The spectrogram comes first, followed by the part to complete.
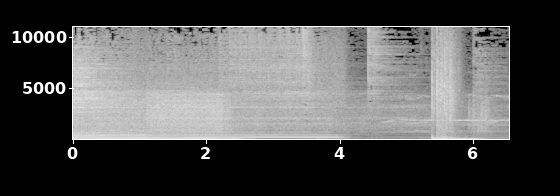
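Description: A rock band's final chord ringing out on electric guitar and bass: the bass note stops about two and a half seconds in, and the guitar fades out about four seconds in. Near the end the band plays one sudden, loud closing hit.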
